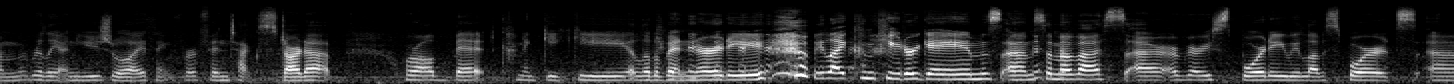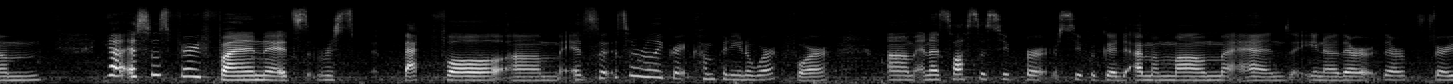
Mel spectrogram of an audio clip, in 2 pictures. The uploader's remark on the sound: In this bonus episode recorded at Sibos. The annual transaction banking conference.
